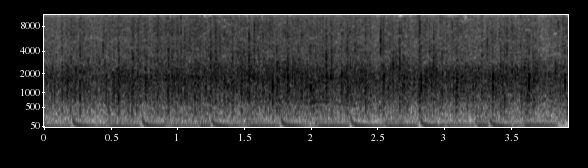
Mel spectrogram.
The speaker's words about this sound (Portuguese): Uma salva de palmas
